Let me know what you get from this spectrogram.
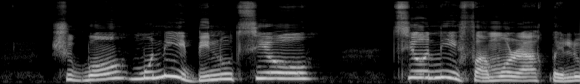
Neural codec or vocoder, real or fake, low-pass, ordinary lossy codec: vocoder, 48 kHz, 128 mel bands, Vocos; fake; none; none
